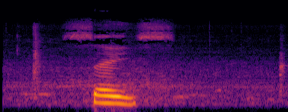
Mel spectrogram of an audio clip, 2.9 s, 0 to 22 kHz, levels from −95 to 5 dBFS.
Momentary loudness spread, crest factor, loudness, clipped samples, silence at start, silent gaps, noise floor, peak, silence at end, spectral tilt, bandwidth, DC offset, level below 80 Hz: 27 LU; 18 dB; -19 LUFS; under 0.1%; 0.95 s; none; -53 dBFS; -8 dBFS; 1.4 s; -5.5 dB/octave; 10.5 kHz; under 0.1%; -72 dBFS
